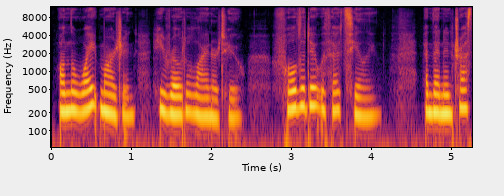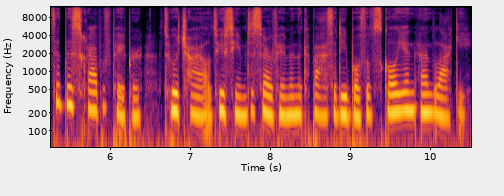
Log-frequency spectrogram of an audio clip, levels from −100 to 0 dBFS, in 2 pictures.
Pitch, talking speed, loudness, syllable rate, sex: 200 Hz, 210 wpm, -17 LUFS, 5.9 syllables/s, female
